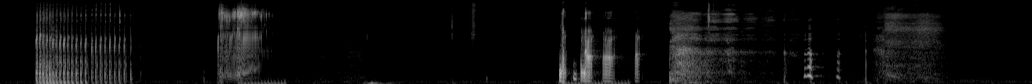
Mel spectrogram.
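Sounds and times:
mouth-made fart noises: 0.4s - 1.4s, 2.2s - 2.8s, 5.6s - 6.5s.

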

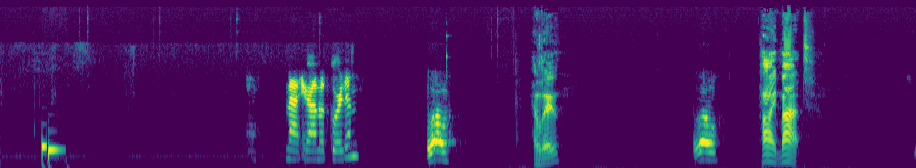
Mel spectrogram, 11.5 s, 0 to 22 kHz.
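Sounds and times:
telephone touch-tone dialing beeps: 0.5s - 0.9s
speech: 3.6s - 4.6s, 5.3s - 5.7s, 6.6s - 7.1s, 8.7s - 10.2s.

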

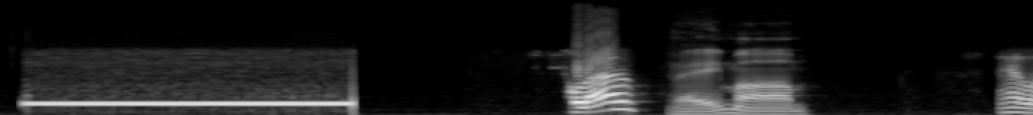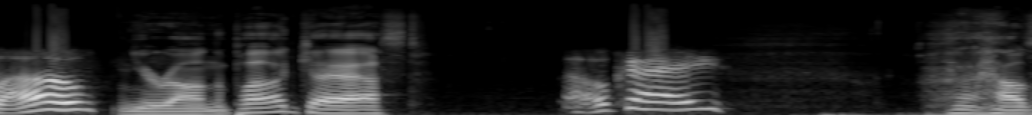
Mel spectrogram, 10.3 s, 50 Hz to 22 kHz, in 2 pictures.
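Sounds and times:
telephone dial tone while placing a call: 0.1s - 1.8s
speech: 2.8s - 4.1s, 5.0s - 7.3s, 8.0s - 8.9s, 9.8s - 10.3s.

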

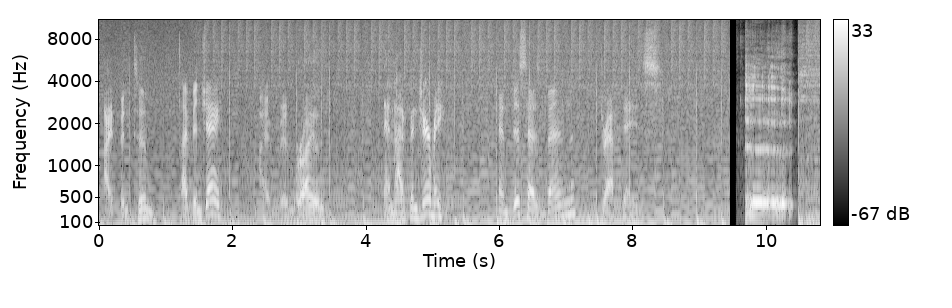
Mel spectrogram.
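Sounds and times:
speech: 0.1s - 3.5s, 4.2s - 5.4s, 6.0s - 8.5s, 9.7s - 10.5s
loud burp: 9.6s - 10.6s.

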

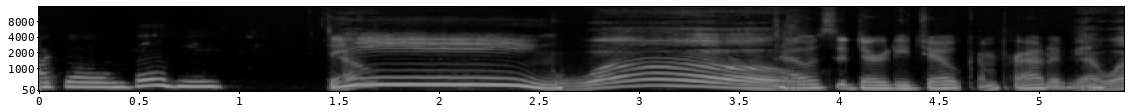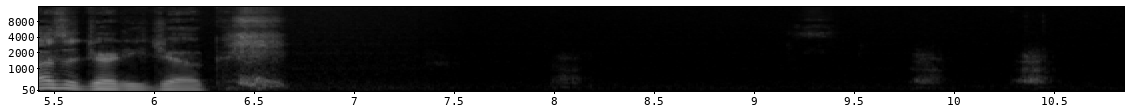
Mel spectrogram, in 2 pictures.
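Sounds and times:
speech: 0.0s - 6.7s
faint background hiss: 0.0s - 10.8s
dog barking: 7.4s - 8.3s, 9.8s - 10.6s.

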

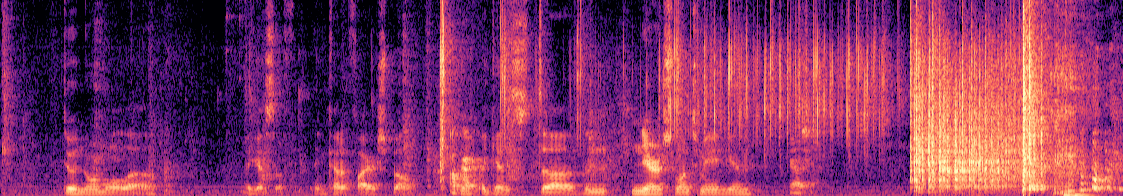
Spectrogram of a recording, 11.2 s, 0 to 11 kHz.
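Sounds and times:
speech: 0.6s - 1.8s, 2.4s - 8.3s
dice rolling across a hard surface during a tabletop role-playing game: 4.4s - 10.6s.

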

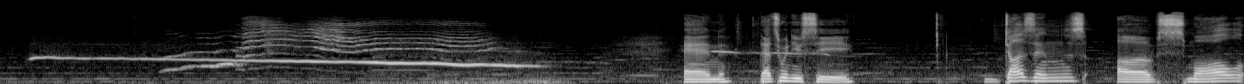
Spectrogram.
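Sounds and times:
warbling higher whistles: 0.3s - 2.8s, 6.9s - 8.5s
long steady whistling tone gliding downward: 0.3s - 5.6s, 6.9s - 8.6s
speech: 6.8s - 8.6s, 9.8s - 12.4s.

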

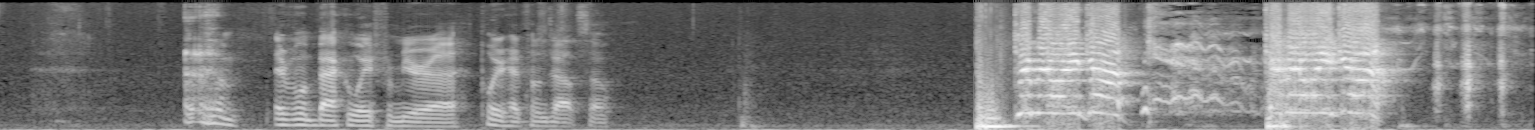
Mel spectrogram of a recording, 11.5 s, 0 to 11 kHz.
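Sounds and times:
speech: 1.4s - 4.7s
heavy thud on a tabletop: 5.6s - 5.8s, 7.4s - 7.7s
loud sustained vocal shout: 7.6s - 8.6s, 9.5s - 10.6s.

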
